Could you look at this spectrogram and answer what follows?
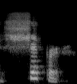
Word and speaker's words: shepherd: 所以从大门进去是 shepherd。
